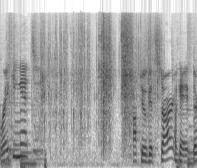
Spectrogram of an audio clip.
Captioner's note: wax paper rips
